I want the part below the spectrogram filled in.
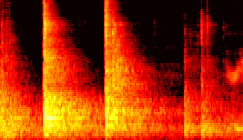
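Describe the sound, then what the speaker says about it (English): A hammer strikes old rusty welds on a shipping container's steel floor, two loud ringing metallic blows that decay slowly, followed by two lighter taps. "I'm actually just coming through and hitting them with a hammer"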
